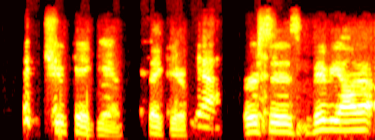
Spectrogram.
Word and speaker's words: Chookagian: I wasn't pronouncing the H. Chookagian.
